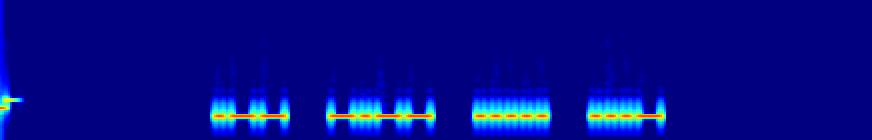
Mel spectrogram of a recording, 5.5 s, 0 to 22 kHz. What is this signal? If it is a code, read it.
Morse code, heard as a keyed tone, about 25 wpm, spaced as for 18 wpm, 700 Hz. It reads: WY5V
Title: USA Call Signs - 4 Characters - 2x Character Spacing - 25wpm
